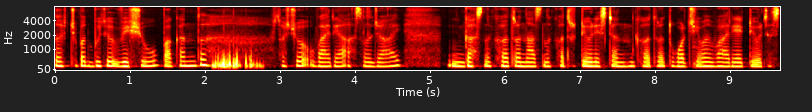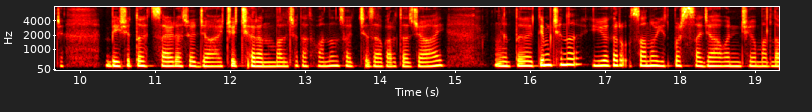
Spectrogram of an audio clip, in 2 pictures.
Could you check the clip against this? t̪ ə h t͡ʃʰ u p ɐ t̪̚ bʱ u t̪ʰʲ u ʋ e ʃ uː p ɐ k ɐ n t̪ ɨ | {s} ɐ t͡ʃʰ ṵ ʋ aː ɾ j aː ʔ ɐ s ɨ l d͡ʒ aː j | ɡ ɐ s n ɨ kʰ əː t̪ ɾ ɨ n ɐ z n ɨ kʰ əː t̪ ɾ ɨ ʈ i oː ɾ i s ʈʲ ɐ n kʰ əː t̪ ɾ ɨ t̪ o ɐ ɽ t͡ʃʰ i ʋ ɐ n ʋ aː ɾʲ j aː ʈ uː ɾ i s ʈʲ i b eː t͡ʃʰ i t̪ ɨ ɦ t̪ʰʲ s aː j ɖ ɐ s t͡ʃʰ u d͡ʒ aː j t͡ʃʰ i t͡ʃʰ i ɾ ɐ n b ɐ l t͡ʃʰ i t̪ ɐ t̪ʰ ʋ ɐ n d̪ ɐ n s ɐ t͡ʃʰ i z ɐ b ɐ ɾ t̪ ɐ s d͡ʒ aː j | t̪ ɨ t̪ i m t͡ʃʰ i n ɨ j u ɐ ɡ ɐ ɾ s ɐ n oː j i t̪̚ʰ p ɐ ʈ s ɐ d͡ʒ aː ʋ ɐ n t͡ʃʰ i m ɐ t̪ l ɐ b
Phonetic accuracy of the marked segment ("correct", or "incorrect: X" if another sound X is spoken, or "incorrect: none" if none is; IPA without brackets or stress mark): correct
